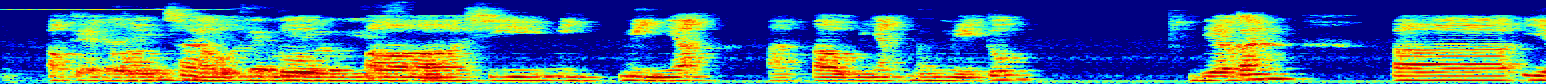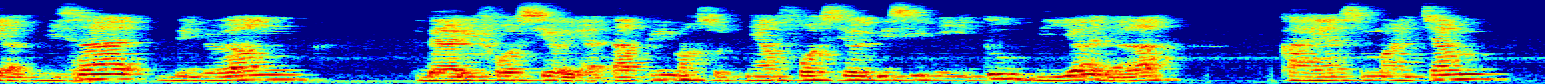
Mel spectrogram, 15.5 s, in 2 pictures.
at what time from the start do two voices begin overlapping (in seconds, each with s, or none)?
0.5 s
